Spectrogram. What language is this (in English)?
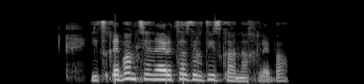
Georgian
